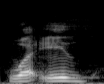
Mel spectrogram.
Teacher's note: ذال کا مخرج ہے نوک لسان جب اوپر والے دونوں دانتوں سے آ کے ٹکراتی ہے۔ وَإِذْ أَخَذْنَا مِيثَاقَكُمْ لَا تَسْفِكُونَ دِمَاءَكُمْ۔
